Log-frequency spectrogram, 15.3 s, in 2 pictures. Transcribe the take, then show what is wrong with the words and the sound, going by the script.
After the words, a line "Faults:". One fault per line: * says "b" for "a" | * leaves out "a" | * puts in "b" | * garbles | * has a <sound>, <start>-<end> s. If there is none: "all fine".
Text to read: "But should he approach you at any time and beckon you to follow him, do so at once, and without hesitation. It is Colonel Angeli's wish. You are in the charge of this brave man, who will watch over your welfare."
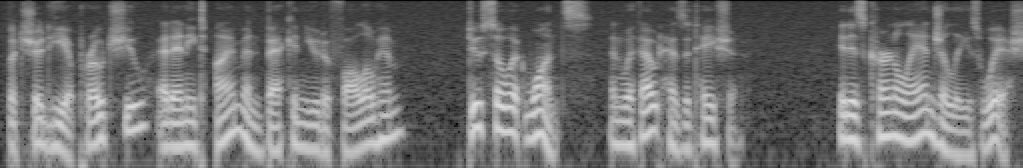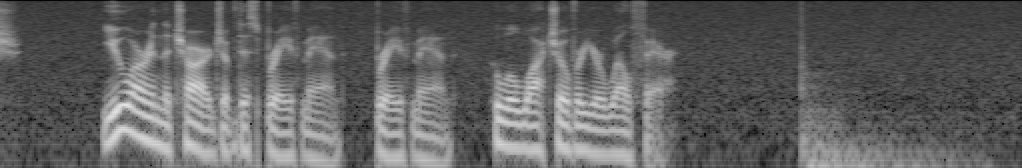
"But should he approach you at any time and beckon you to follow him, do so at once, and without hesitation. It is Colonel Angeli's wish. You are in the charge of this brave man brave man, who will watch over your welfare."
Faults:
* has a dropout, 1.5-1.6 s
* puts in "brave man"
* has a thud, 13.7-15.2 s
